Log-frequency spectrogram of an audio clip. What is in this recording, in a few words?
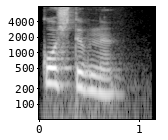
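"косьтывны", Komi, female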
